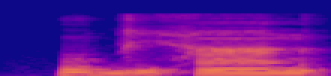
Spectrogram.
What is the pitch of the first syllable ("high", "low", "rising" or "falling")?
falling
